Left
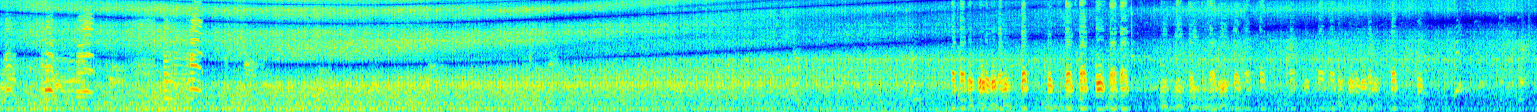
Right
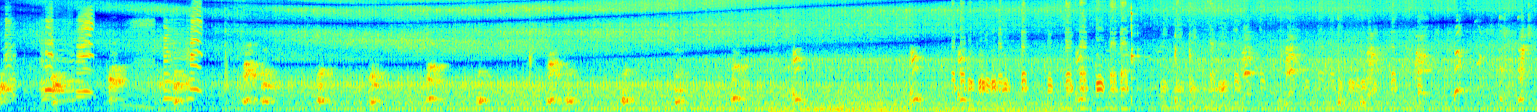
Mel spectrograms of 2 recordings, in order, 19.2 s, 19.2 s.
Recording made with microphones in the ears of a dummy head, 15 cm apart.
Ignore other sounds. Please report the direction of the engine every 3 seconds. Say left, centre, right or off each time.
left, centre, right, right, right, right, right.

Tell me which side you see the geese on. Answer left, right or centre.
right.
